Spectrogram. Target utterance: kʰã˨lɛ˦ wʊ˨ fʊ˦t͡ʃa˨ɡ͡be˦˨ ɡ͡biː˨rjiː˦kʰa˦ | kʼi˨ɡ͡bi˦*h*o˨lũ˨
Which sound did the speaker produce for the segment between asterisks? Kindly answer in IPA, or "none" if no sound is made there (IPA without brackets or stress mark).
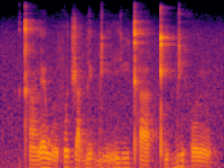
h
